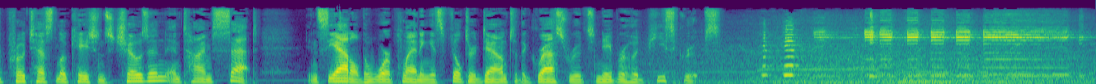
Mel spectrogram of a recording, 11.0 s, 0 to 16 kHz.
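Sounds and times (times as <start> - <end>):
speech: 0.0 - 8.2
steady traffic noise: 5.9 - 10.9
car horns honking at a street protest against the Iraq war in Seattle: 7.5 - 10.9.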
